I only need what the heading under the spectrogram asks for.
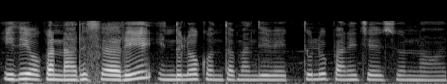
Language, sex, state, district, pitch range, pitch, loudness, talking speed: Telugu, female, Telangana, Komaram Bheem, 210-230 Hz, 220 Hz, -17 LUFS, 105 wpm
